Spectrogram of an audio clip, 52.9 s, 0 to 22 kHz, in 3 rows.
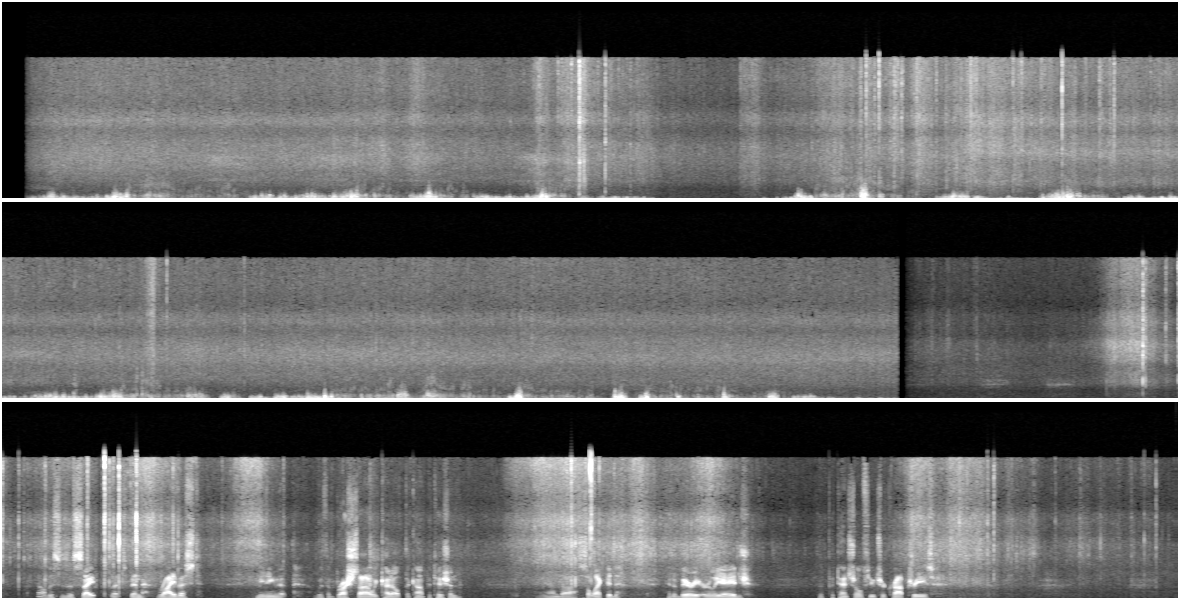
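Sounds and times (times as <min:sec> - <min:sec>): wind buffeting microphone: 0:00.4 - 0:09.8, 0:11.5 - 0:31.1
leaves rustling: 0:00.4 - 0:52.9.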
